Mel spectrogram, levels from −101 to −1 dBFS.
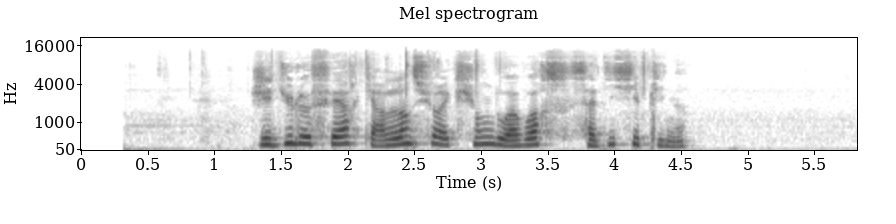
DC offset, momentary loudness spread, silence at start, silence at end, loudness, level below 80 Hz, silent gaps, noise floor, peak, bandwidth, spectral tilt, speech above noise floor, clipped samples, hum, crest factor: under 0.1%; 8 LU; 0.3 s; 1.3 s; -36 LUFS; -74 dBFS; none; -80 dBFS; -20 dBFS; 14 kHz; -4.5 dB/octave; 44 dB; under 0.1%; none; 18 dB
